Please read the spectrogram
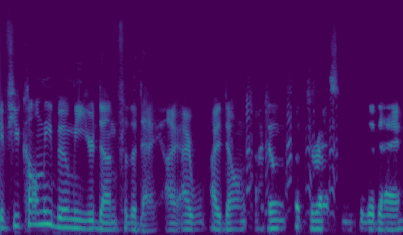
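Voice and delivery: normal talking voice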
